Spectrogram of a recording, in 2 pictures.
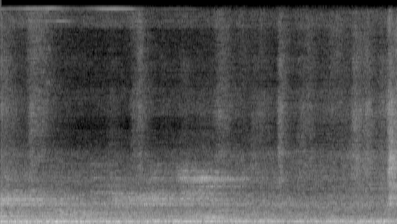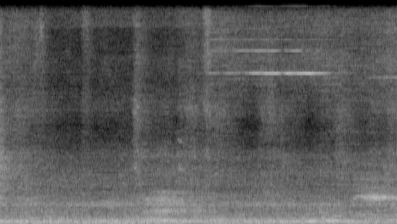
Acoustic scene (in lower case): subway station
